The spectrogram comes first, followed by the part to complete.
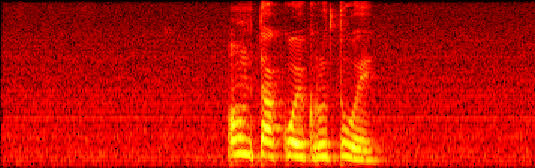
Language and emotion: Russian, positive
